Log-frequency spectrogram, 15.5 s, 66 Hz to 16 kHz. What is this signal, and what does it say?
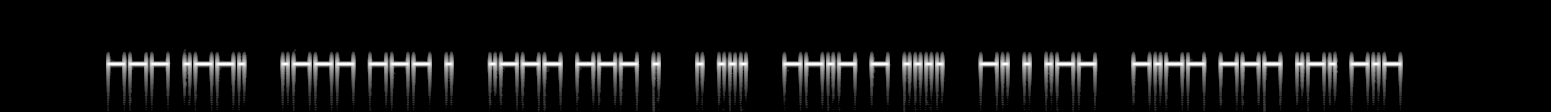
Morse code, heard as a keyed tone, about 22 wpm, 700 Hz. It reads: OP JOE JOE ES QTH NEW YORK
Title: Speed-Racing Common QSO Phrases Encore - 22wpm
